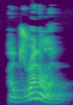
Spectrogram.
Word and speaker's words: adrenaline: next we have adrenaline adrenaline remember in here is pron oun in adrenaline adrenaline you get a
